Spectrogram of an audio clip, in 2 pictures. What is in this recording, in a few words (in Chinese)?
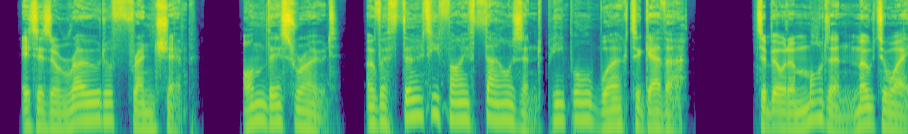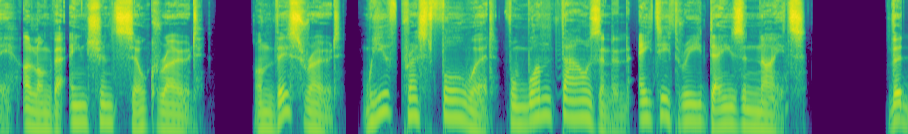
项目解说词 中英文翻译; 中建PKM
